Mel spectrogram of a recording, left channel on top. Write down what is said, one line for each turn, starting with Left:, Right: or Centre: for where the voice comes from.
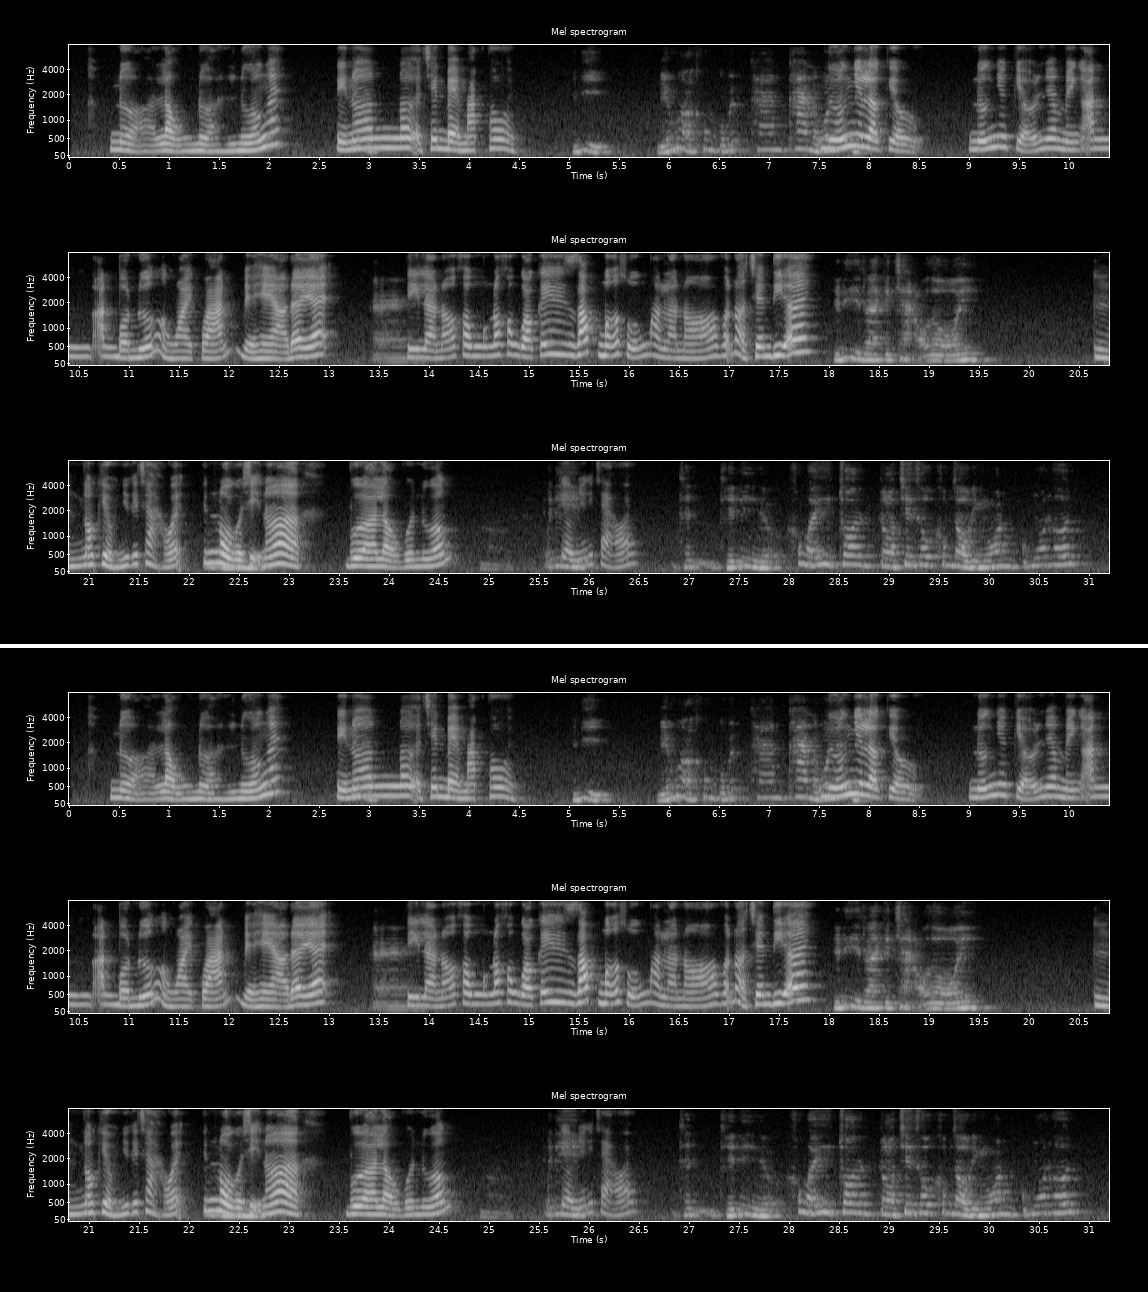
Left: nửa lẩu nửa nướng ấy thì
Right: hay
Left: nó
Right: là
Left: nó ở trên bề mặt thôi
Right: thế thì nếu mà không có bếp than than là
Left: nướng
Right: ngon nhất này.
Left: như là kiểu nướng như kiểu như mình ăn ăn bò nướng ở ngoài quán vỉa hè ở đây ấy
Right: à
Left: thì là nó không nó không có cái dóc mỡ xuống mà là nó vẫn ở trên đĩa ấy
Right: thế thì là cái chảo rồi
Left: ừ, nó kiểu như cái chảo ấy cái
Right: không dùng
Left: nồi của
Right: dùng
Left: chị nó là vừa lẩu vừa nướng
Right: ờ. thế thì
Left: kiểu như cái chảo ấy
Right: thế, thế thì nếu không ấy thì cho lò chiên sâu không dầu thì ngon cũng ngon hơn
